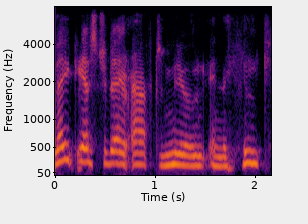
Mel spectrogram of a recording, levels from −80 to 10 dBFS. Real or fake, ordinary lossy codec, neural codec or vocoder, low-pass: fake; Opus, 16 kbps; codec, 24 kHz, 1.5 kbps, HILCodec; 7.2 kHz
